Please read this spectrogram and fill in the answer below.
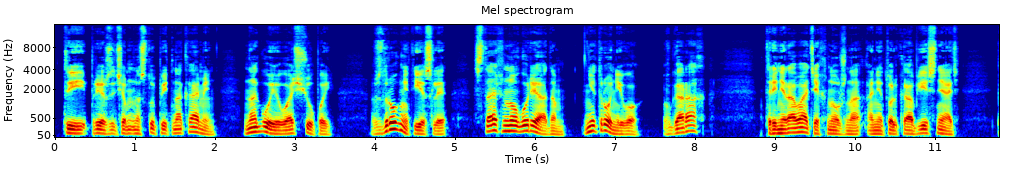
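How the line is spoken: Low voice. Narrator (Russian): заговорил вполголоса

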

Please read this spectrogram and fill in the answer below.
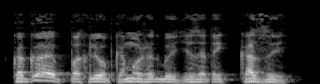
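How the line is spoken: Grumble. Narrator (Russian): проворчал Игнат Семеряков

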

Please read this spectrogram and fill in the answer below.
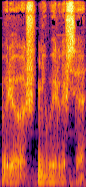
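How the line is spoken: Muttered. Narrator (Russian): пробормотал алгоритмист

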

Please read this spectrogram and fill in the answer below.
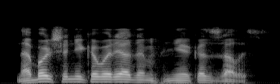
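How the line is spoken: Tired explanation. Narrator (Russian): устало объяснил рыжий

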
